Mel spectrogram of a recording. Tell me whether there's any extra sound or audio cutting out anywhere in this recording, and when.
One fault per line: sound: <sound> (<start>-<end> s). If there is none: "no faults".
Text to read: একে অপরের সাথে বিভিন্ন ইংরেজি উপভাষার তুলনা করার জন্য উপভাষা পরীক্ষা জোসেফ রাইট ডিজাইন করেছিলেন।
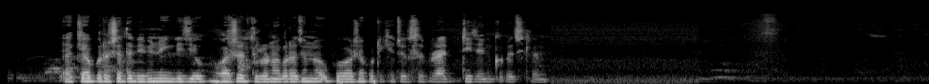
no faults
